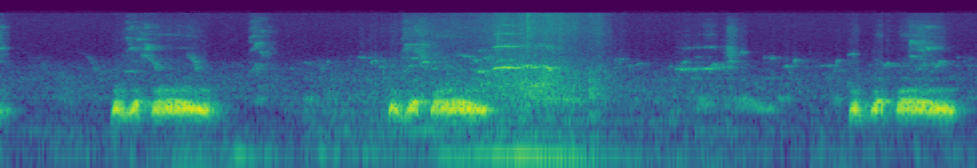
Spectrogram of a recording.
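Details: Caged spotted dove used as a caller to lure wild doves. Three low cooing phrases, each two short notes and a longer rolling coo, are separated by a burst of rustling noise in the middle.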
